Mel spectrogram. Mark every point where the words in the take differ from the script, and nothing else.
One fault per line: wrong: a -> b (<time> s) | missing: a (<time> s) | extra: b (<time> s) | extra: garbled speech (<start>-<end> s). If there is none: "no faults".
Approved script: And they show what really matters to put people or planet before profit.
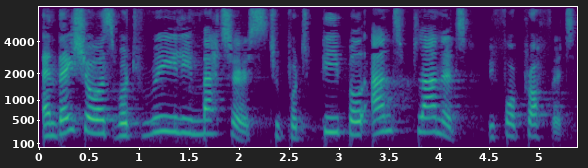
extra: us (0.6 s)
wrong: or -> and (3.3 s)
